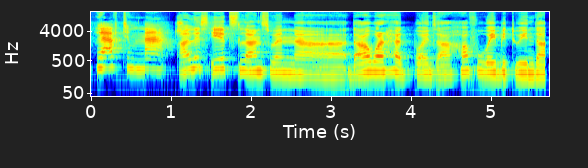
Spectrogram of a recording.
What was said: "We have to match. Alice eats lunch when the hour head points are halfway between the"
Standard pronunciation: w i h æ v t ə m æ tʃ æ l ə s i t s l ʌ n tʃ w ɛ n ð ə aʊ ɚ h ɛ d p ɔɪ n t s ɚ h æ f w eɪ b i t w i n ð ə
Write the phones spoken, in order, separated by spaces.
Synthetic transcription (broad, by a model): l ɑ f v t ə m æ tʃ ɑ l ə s i t s l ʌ n s w ɛ n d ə aʊ ɚ h ɛ d p ɔɪ n t s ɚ h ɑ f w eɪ b i t w i n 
